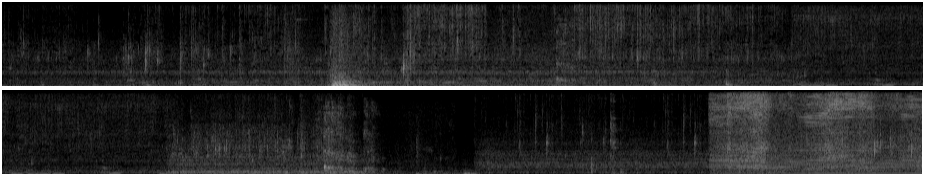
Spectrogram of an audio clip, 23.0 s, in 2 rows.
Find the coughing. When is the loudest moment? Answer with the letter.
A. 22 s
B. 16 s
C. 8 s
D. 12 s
B.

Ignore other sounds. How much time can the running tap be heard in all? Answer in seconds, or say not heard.
23 s.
